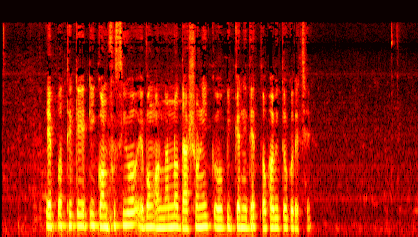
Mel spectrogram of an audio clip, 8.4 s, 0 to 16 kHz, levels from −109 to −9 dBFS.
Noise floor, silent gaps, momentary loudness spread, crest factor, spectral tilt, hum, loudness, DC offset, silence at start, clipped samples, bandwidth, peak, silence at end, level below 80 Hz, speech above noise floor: -69 dBFS; none; 4 LU; 18 dB; -6.5 dB/octave; none; -24 LUFS; under 0.1%; 0.9 s; under 0.1%; 11.5 kHz; -8 dBFS; 2.15 s; -60 dBFS; 45 dB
